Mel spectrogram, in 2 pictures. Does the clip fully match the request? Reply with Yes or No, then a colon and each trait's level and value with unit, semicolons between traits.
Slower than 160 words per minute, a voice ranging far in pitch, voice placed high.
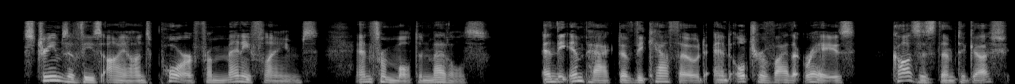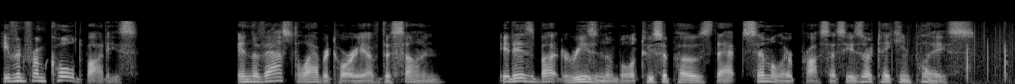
No: average, 145 wpm; wide, 5.9 semitones; low, 100 Hz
